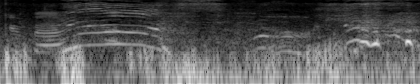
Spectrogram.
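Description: High-pitched excited squeals from a person: one long squeal rising and falling about half a second in, and a shorter one near the end.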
